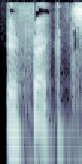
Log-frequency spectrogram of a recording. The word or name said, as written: effects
